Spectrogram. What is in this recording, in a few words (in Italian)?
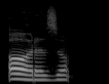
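"oros", lingua sarda, fem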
